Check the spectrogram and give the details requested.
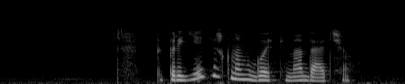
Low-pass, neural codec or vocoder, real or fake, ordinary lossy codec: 5.4 kHz; none; real; none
